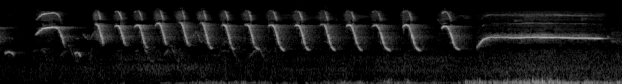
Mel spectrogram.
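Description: Chopi blackbird song: about fourteen clear, sharply falling whistles at roughly three per second, ending in a long, steady, high whistled note.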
